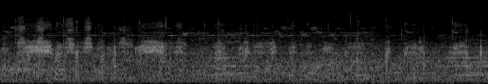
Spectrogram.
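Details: Urban female Mallard of park duck type, Amsterdam, Holland, 03-04-2011: a few spaced, hoarse quacks, louder near the start and middle, over steady city background noise.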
